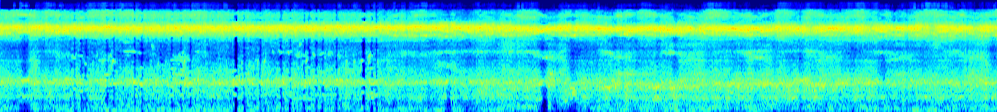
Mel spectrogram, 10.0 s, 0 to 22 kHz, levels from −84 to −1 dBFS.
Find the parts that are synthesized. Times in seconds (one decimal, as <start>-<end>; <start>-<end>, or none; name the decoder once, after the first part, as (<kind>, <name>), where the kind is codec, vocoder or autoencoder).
0.0-0.7 (autoencoder, DAC-VAE); 3.8-10.0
